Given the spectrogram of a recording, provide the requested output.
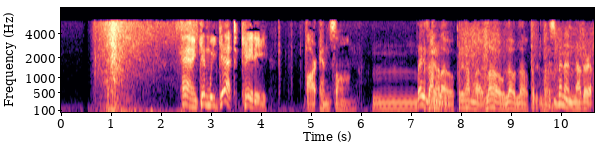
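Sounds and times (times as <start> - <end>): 
breathy broadband swoosh sound effect: 0.6 - 2.6
steady airy hiss: 0.6 - 3.0
speech: 2.4 - 4.2, 4.8 - 10.6.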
